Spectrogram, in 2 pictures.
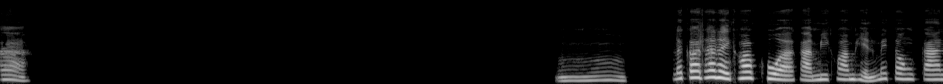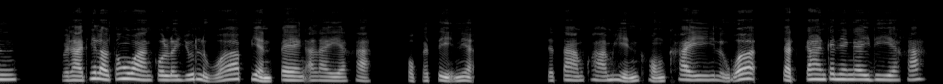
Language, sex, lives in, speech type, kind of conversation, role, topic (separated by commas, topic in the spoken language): Thai, female, Thailand, read, expert-assistant, asker, คนไทยนิยมทำธุรกิจแบบครอบครัวเพราะอะไร และวิธีคิดนี้มีผลต่อกลยุทธ์ยังไง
